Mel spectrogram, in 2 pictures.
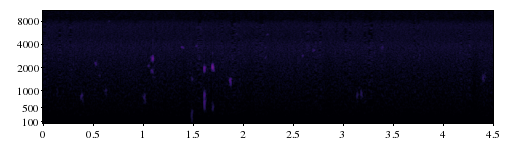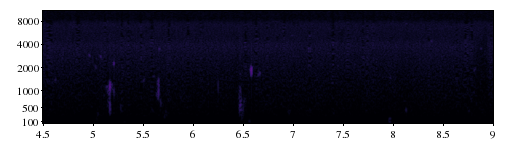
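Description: Hands softly rustle and tap while handling a small knitted doll, close up.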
